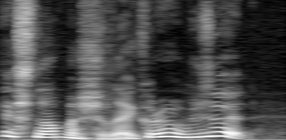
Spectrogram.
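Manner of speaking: put-on Welsh accent, voice very high. Retelling what a stranger said after sitting down next to them: welsh accent. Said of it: "your Welsh accent is better than mine".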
